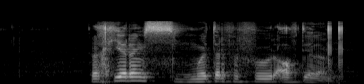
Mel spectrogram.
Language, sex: Afrikaans, male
